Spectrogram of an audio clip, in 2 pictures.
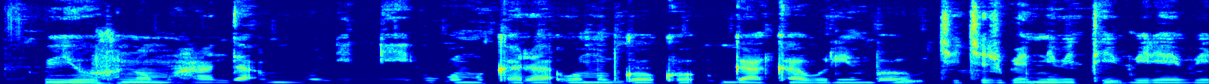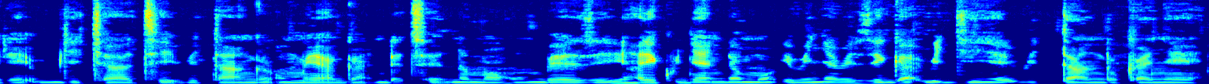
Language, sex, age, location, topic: Kinyarwanda, female, 36-49, Kigali, government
